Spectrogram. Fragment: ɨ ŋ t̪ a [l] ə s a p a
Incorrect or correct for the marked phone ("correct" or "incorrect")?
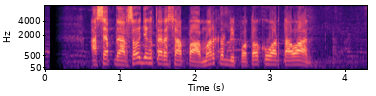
incorrect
